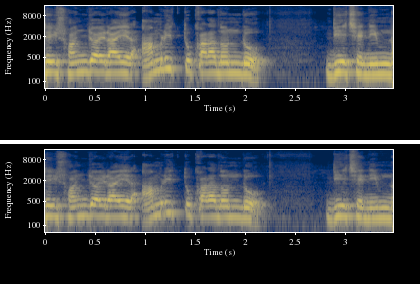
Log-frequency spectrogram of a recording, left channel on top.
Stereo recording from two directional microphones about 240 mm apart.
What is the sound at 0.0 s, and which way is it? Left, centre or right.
A man's voice, left.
